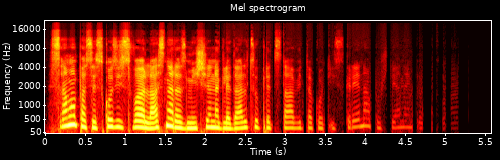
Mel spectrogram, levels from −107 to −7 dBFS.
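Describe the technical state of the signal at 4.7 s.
At 4.7 s you're deep in the truncation distortion on the fade-out, which runs from 2.23 s to the end and is worst from about 3.2 s on. The fade stage drops low bits without dither, consistent with roughly 10-bit resolution, so the tail turns gritty.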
